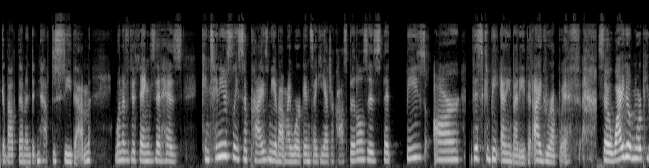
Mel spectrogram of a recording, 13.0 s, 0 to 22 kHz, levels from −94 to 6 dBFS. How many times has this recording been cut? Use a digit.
3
